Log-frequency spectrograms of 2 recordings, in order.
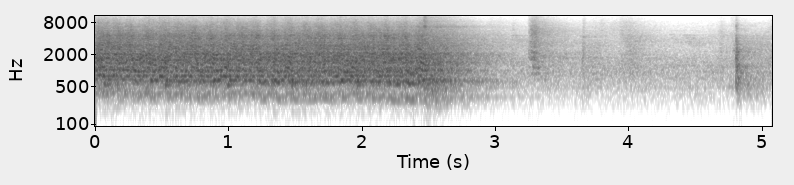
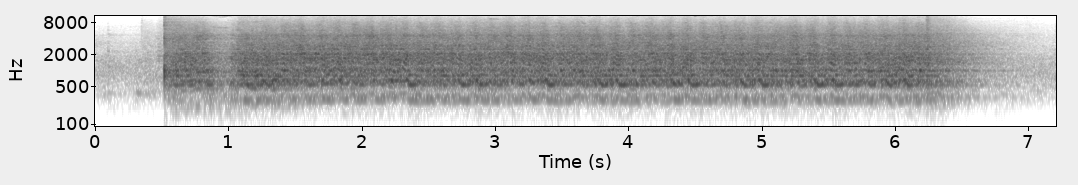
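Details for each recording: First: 1967 Chevy Camaro project, no-start: cranked from under the hood with remote starter button wired to starter S terminal and battery positive; starter spins engine at steady even rhythm for a couple of seconds, engine turns freely, not seized. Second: 1967 Chevy Camaro project, cranked via remote starter button on starter S wire with key on: engine spins steadily around 160 rpm but never catches; crank no-start, no spark seen at all.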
